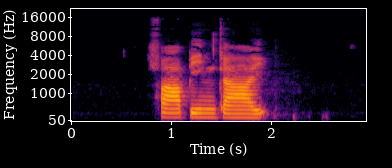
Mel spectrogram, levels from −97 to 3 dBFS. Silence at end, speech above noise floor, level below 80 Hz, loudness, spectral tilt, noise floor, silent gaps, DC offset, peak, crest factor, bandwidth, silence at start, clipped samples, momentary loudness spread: 1 s; 65 dB; -70 dBFS; -18 LUFS; -5 dB/octave; -83 dBFS; none; under 0.1%; -2 dBFS; 20 dB; 15.5 kHz; 0.8 s; under 0.1%; 15 LU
